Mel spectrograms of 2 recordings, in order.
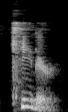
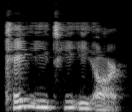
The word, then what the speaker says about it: Keter: okay um and there's keter i don't know if that's how you say that it's k-e-t-e-r i think it's keter i read somewhere that it's pronounced like sweater but i think that's stupid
